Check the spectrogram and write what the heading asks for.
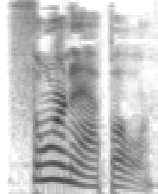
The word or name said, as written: thornapple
